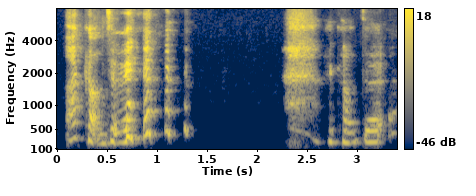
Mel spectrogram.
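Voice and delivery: usual speaking voice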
